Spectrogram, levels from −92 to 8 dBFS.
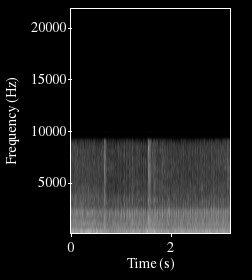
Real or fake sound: real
